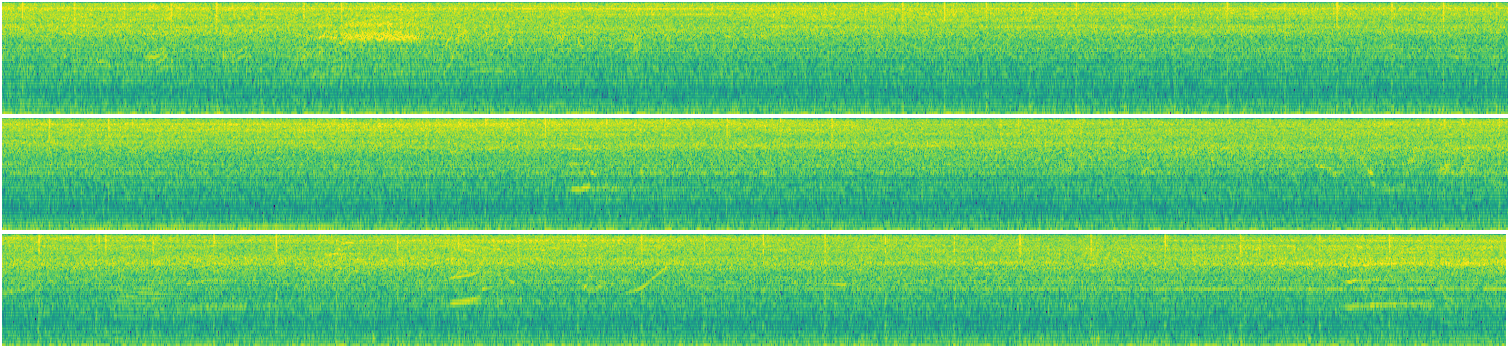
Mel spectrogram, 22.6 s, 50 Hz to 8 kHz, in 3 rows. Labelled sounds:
21.8	22.2	killer whale, southern resident, 1.1 to 1.3 kHz

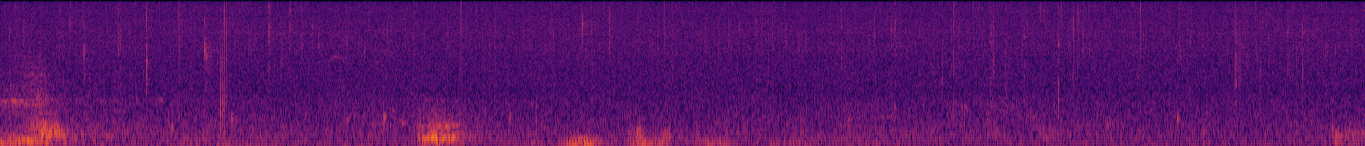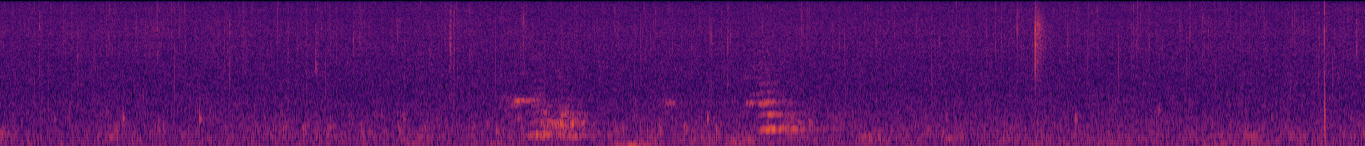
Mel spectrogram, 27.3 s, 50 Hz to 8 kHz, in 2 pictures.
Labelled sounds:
18.6	19.1	humpback whale, 0.78 to 1.1 kHz
21.1	21.4	humpback whale, 0.78 to 1.2 kHz

